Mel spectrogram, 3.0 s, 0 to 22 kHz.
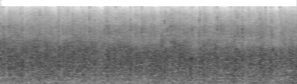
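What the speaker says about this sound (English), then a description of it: "You can clap for that." Steady, dense applause fills a topping off ceremony for the 43 Green development in a city, a large audience clapping continuously and fairly loudly with no break.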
